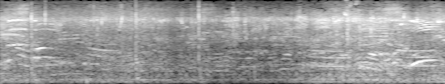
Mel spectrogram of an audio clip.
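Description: Children's voices and chatter on a fairground kiddie ride, with a steady low hum underneath. The voices ease off in the middle and pick up again near the end.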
